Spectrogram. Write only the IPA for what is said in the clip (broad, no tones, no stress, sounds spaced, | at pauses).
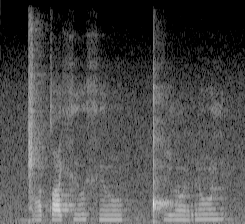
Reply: ɡ͡ǁ i tˤ i xʲ u xʲ ũ | ǃʰ i l õ r ũ lʲ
